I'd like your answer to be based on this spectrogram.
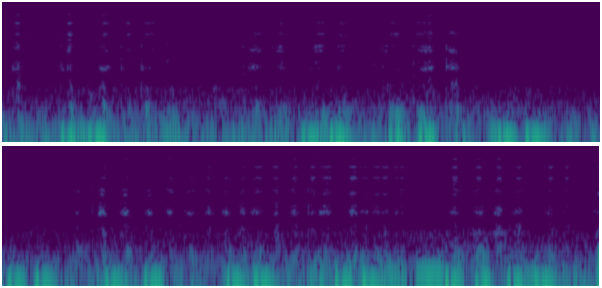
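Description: A wooden graphite pencil, held upright, makes short scratching strokes on a page of a spiral-bound paper sketchbook resting on a wooden desk, drawing small flower details. Quiet bursts of bright, dry scratching come in irregular clusters with brief pauses between them, over a faint low rumble.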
